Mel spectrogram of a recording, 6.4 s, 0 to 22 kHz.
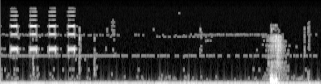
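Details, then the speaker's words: Brushlesshobbies LT4-120 brushless ESC in an RC car, during reprogramming after a failure: four sharp high beeps about every 0.4 seconds that don't stop; cause not confirmed, different receiver to be tried next. "push the button turn it on beep beep beep let go and she doesn't stop beeping no receiver light on nothing"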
